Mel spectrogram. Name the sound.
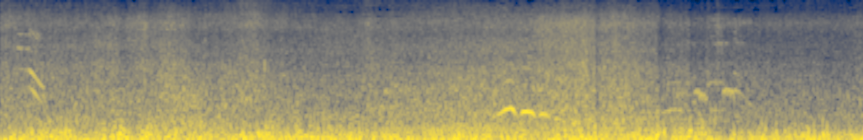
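ocean waves breaking at the beach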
